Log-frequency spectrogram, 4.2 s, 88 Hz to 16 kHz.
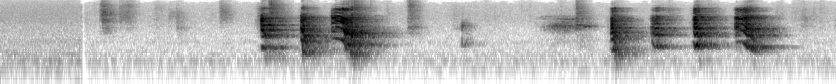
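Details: A 28-year-old male African Grey parrot at home, playing with toys in the bathtub, makes squeaky, breathy, speech-like bursts. They come in two quick clusters of three or four syllables, with soft clicks in between.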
